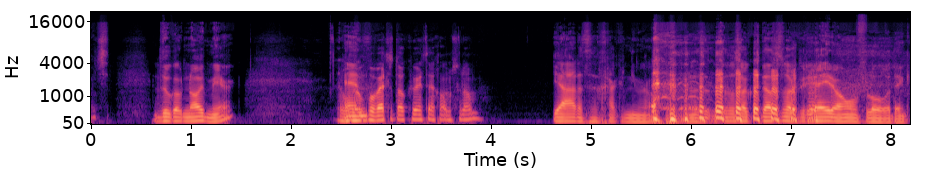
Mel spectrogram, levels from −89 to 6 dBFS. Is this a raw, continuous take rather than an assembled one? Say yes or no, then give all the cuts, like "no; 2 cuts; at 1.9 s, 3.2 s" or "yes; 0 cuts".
yes; 0 cuts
